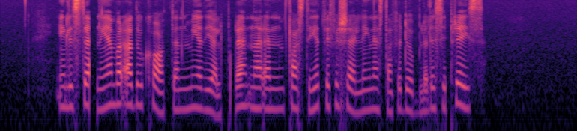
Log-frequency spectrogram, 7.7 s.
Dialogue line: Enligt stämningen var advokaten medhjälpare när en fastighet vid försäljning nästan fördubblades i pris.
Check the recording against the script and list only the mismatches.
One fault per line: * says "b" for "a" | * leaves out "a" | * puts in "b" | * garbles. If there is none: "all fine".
all fine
